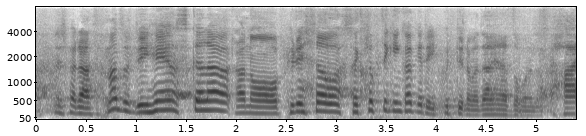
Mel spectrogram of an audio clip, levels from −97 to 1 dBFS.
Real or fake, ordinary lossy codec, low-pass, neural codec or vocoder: fake; none; none; codec, 16 kHz, 1 kbps, X-Codec, WavLM features, trained on Multilingual LibriSpeech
